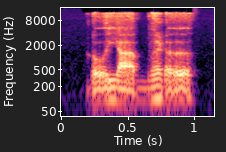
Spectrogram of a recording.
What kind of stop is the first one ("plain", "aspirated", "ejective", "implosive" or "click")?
plain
